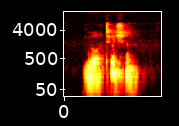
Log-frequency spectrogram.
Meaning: An undertaker or funeral director; especially, one who is also the embalmer or cremator
- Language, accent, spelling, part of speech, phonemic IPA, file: English, Southern England, mortician, noun, /mɔː(ɹ)ˈtɪʃən/, LL-Q1860 (eng)-mortician.wav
